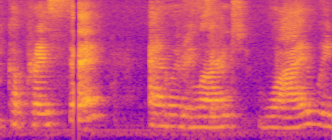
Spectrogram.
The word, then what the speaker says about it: caprese: is wonderful the weapon we've learned how to pronounce caprice caprese c caprese and we've learned why we don't some folks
